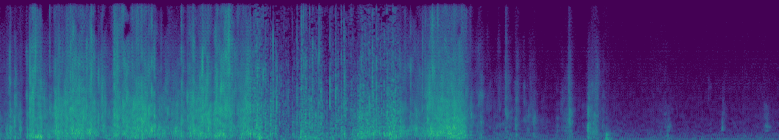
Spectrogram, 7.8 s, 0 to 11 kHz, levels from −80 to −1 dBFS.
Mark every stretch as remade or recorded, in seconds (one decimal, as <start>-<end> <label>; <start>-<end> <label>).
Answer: 0.0-2.5 remade; 2.5-4.0 recorded; 4.0-7.8 remade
